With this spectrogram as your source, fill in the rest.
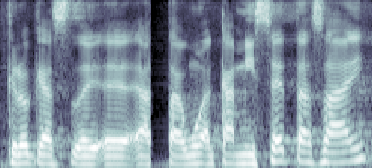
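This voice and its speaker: Fervent male pastor, somewhat high voice. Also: moderate pace. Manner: emotive preaching, asks the congregation rhetorical questions. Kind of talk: sermon.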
